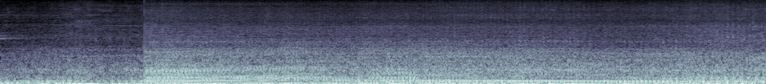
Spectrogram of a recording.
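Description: Motorcycle engine pulled hard from about a second in, its note then holding and slowly sinking in pitch, under a steady rush of wind over the microphone.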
